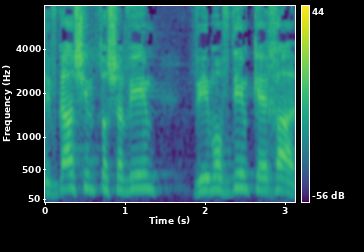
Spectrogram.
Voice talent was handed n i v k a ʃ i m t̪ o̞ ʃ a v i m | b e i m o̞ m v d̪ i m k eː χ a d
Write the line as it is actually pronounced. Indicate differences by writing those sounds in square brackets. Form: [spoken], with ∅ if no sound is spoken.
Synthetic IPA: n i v [ɡ] a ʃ i m t̪ o̞ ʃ a v i m | [v] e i m o̞ [∅] v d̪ i m k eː χ a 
